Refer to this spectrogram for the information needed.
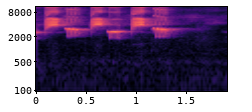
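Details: Pied myna calling rapidly: alternating harsh, buzzy rasps and lower flat whistled notes, four pairs in under two seconds, loud and close.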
